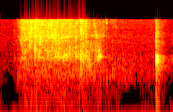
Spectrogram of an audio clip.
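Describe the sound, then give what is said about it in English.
Water is poured onto the ground as a libation to the north, a steady splashing rush for about a second, then trailing off into quiet, followed by a single sharp drop or splat. “Pour libations to the north, and I say, Aishe.”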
